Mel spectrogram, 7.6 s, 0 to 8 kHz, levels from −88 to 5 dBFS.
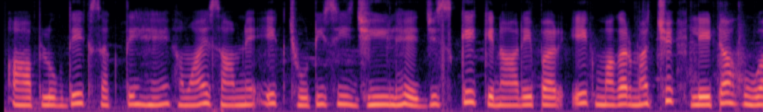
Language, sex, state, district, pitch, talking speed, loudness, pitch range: Hindi, female, Bihar, Lakhisarai, 215 Hz, 155 wpm, -24 LUFS, 205-230 Hz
